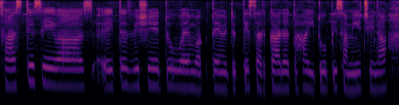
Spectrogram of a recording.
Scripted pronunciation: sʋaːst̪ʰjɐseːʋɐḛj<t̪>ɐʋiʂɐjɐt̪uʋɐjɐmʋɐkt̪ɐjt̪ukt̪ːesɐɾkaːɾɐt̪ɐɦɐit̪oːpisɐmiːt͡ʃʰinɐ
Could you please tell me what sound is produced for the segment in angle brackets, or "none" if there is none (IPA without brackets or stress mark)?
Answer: t̪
